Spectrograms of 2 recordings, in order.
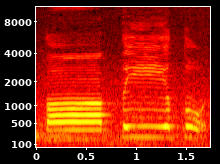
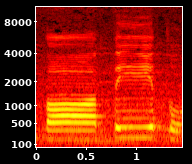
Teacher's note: Cara pengucapan huruf to tadi pangkal lidah naik dan sedikit dibulatkan bentuk mulutnya ya. To, ti, tu, tidak monyong.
